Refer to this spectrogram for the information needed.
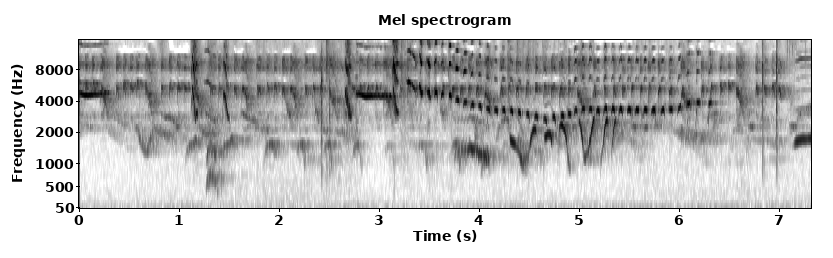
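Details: White-rumped shama in a morning dewing recording aimed at caged birds: layered high whistles over a run of fast, evenly repeated notes, roughly three per second, with scattered clicks and down-slurred calls.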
